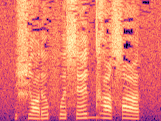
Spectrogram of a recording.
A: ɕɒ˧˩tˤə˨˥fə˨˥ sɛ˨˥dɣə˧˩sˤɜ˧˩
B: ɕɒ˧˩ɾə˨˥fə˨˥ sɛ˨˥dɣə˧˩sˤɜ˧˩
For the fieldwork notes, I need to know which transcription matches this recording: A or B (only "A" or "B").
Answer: B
